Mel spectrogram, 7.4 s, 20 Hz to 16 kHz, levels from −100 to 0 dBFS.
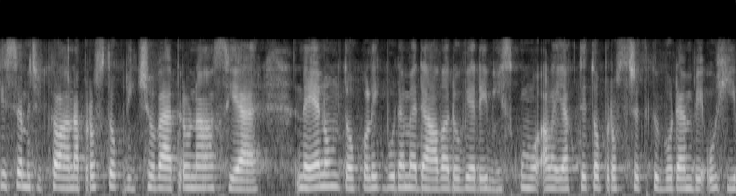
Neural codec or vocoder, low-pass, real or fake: codec, 16 kHz, 4.8 kbps, FACodec; 7.2 kHz; fake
